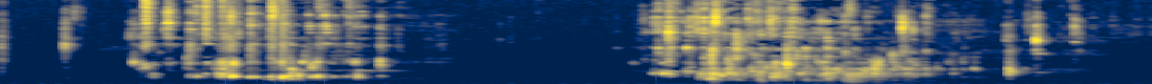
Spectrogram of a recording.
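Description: Water splashes as it pours into a glass pitcher.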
